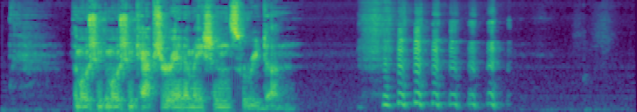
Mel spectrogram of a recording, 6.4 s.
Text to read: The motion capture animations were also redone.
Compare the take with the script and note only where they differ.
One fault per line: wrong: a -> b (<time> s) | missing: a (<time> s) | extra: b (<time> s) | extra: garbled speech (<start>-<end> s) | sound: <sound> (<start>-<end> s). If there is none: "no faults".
extra: motion (1.1 s)
missing: were also (2.4 s)
sound: laugh (3.6-5.1 s)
